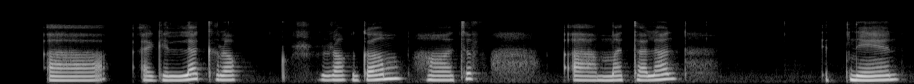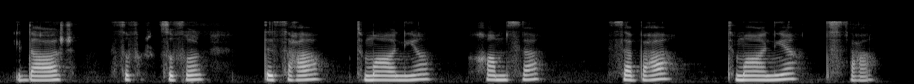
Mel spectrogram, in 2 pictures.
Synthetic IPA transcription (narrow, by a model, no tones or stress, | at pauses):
ʔa | ʔaɡɪlːakɾɑ | ɾˤɑqːɑmhaːt̪ɪf | maθalan | ʔɪt̪neːn | d̪aːʃ | sˤɨfɾsˤɨfɾ | t̪ɪsʕa | t̪amaːnja | xamsa | sabʕa | t̪amaːnja | t̪ʰɪ̥sʕa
